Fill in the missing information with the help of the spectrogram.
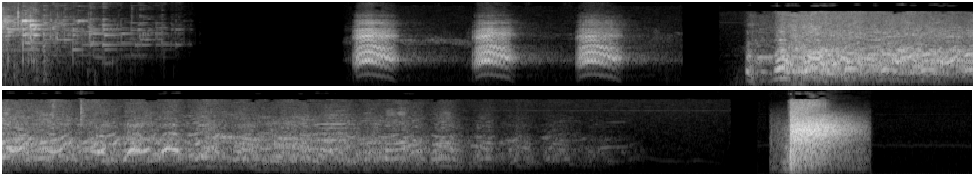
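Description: Three short calls, each falling in pitch, then laughter for about four seconds, then a short loud burst near the end.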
